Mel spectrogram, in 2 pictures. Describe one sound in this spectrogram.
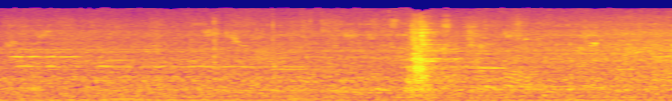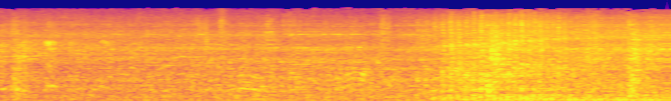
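A diesel-electric multiple unit drones as it pulls into a station.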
